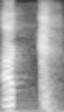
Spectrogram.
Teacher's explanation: এটা বড় কাফের দুই নুক্তাওয়ালা কাফের মত হবে না একটু পাতলা আওয়াজে হবে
